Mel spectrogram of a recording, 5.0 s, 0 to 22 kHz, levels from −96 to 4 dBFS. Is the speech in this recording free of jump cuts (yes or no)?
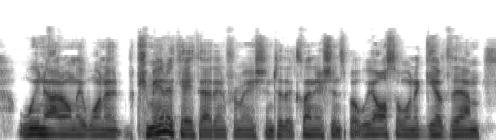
yes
